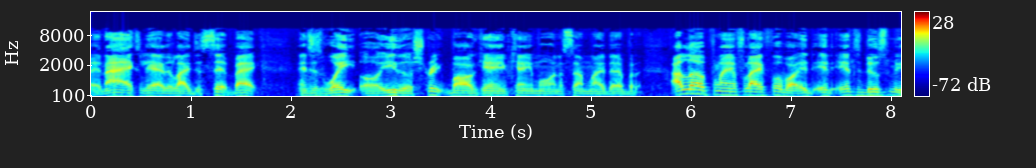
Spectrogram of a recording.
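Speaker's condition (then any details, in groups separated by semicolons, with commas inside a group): No condition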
